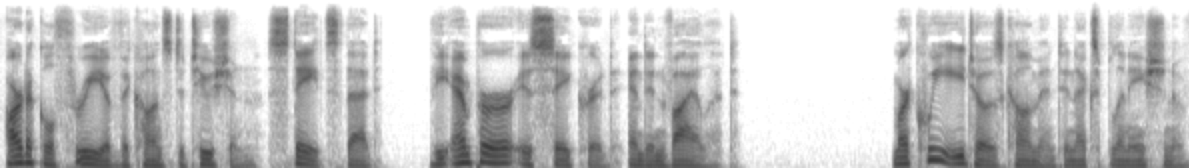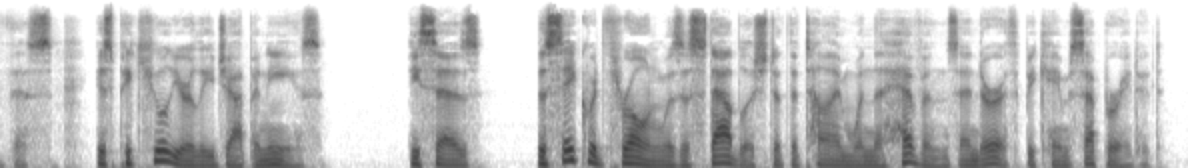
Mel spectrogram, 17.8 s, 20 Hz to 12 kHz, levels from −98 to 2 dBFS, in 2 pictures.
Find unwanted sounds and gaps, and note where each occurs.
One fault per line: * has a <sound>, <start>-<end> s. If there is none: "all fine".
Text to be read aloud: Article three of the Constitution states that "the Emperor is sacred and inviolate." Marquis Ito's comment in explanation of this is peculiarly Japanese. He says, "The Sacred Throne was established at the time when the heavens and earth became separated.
all fine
